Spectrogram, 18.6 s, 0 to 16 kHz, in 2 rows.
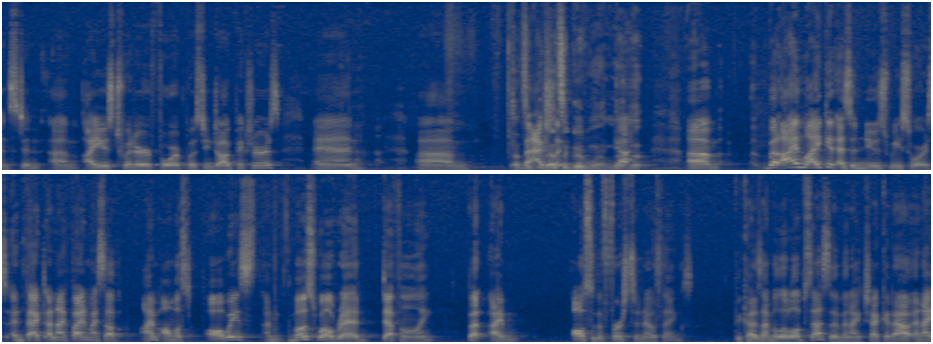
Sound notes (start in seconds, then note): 3.7 laughter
